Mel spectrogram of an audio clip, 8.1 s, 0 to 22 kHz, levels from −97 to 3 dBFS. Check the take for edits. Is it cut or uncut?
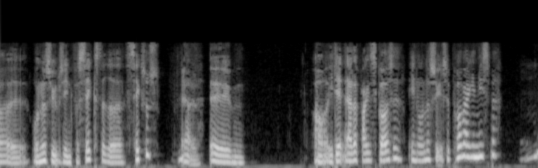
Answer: uncut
